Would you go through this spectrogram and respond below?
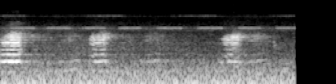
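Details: A few narrow-mouthed toad croaks at night in a park, three short nasal calls about a second apart, over a low background hum and a thin steady high tone, ending in silence.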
